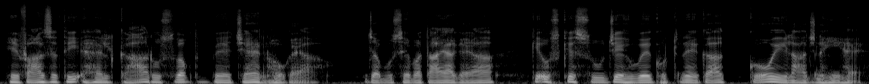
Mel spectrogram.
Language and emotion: Urdu, sad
